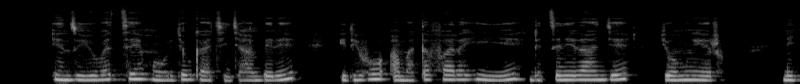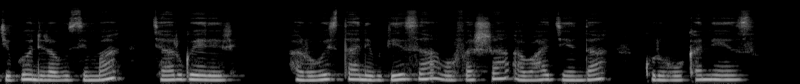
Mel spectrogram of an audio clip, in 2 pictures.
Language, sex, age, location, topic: Kinyarwanda, female, 25-35, Huye, health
